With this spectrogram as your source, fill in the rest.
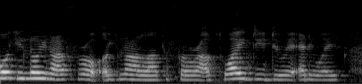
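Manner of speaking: ordinary talk, nothing marked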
